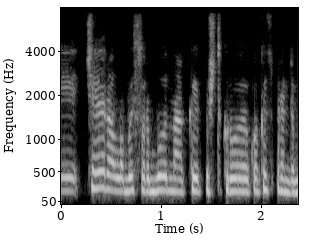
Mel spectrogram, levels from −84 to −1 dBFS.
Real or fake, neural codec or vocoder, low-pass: real; none; 7.2 kHz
